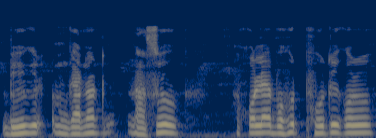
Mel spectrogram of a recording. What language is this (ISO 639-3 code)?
asm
